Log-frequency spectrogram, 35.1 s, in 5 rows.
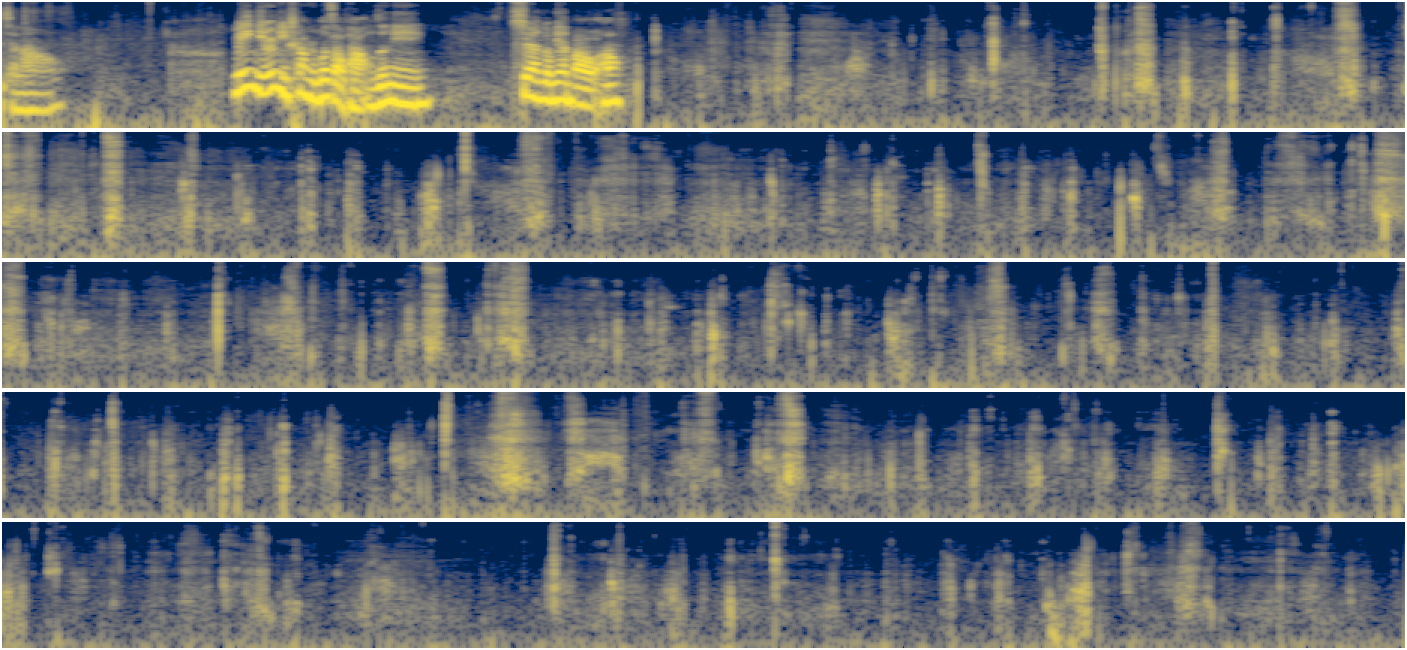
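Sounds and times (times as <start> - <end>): crusty bread crunching: 3.2 - 35.0
person chewing: 3.2 - 35.0.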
